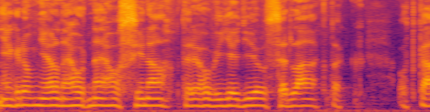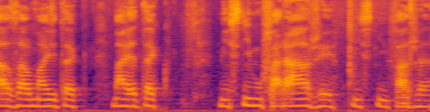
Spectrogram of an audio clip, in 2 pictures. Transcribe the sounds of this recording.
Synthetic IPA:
ɲɛɡdo̞mɲɛlnɛɦodnɛːɦo̞sɪnakt̪ɛɾɛːɦo̞vɪɟɛɟɪlsɛdlaːkt̪ak | ʔot̪kaːzalmajɪt̪ɛk | majɛt̪ɛk | miːst̪ɲiːmufa̰ɾaːrɪmiːst̪ɲiːfa̰r̝ɛ

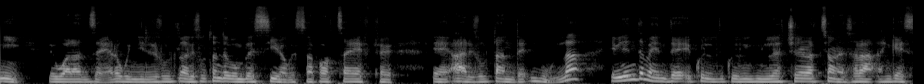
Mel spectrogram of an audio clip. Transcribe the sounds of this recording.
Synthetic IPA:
ni | uɡwaːlad̪zːɛːɾokwind̪ilsularizult̪ant̪̬ekomplesːiːvakwest̪afɔrt̪saɛfːearːisult̪ant̪enulːa | evid̪ent̪ement̪̬ekwekeat͡ʃːeleɾat̪sːjɔːnesaɾaʔaŋk̟esː

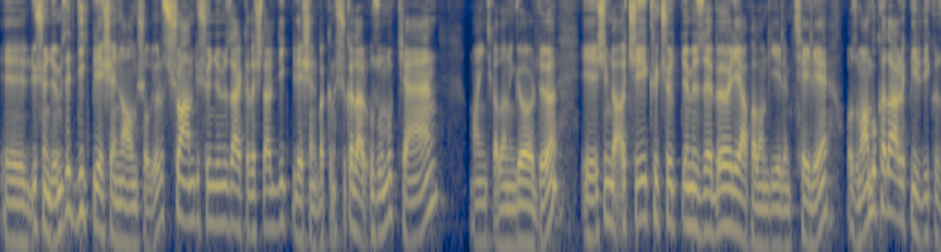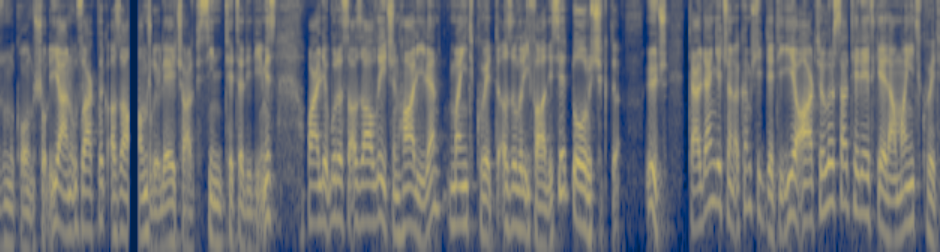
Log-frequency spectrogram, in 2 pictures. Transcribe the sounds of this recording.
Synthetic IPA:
d̪yʃynd̪yːmyzd̪ɛd̪ic̚bilʲe̞ʃenʲalˠmɯʃo̞lˠujo̞ɾuz̥ʃuand̪yʃynd̪yːmyzd̪ɛaɾkʰad̪aʃlˠaɾd̪ic̚bilʲe̞ʃenibakʰɯnʃukʰad̪aɾṵzunlˠuk̚cʰæn | majit̪ʰi̥kalˠanɯnɟøɾd̪yːʃimd̪ḭʔa̰t͡ʃʰɯjɯcʰøt͡ʃʰylʲt̪̚lʲyːmyzd̪ɛbø̞jlʲɛjapʰalˠɯmd̪ije̞lʲimt̪ʰe̞lʲio̞zamanbukʰad̪aɾlˠɯk̚biɾd̪ikuzunlˠukʰo̞̰lˠmuʃo̞lˠṵj̰jaːniuzaklˠɯkʰa̰zalˠmɯʃlˠujlʲˠaɛt͡ʃʰa̰ɾpʰɯ̥sint̪ʰet̪ʰad̪e̞d̪ḭːmiz̥oalʲd̪ɛbuɾasɯazalˠd̪ɯːit͡ʃʰinɦaːlʲiːlʲɛmanit̪ʰi̥kʰːuvɛt̪lʲːiʔazɯlˠɯɾifaːd̪e̞sid̪̥o̞ːɾut͡ʃʰɯ̥kt̪ʰɯ̰ | yt͡ʃt̪ʰælʲd̪ænɟe̞t͡ʃʰænakʰɯmʃid̪ːe̞t̪ʰiijɛʔaɾt̪ʰɯɾɯlˠɯɾsat̪ʰelʲiɛt̪cʰie̞d̪ænmanɲit̪ʰi̥kʰːuvet̪ʰi

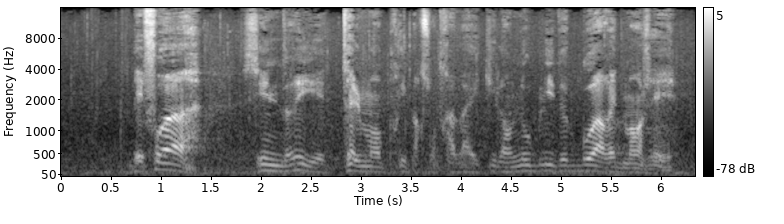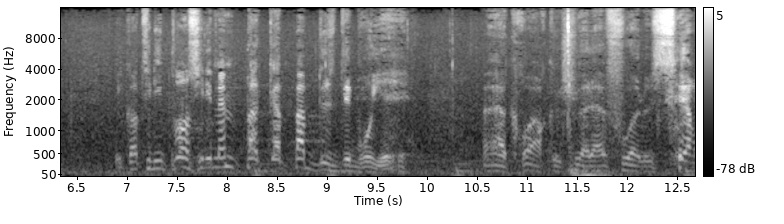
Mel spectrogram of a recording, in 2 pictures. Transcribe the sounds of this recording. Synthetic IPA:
d̪efwa | sind̪ʁiɛt̪ɛlmɑ̃pχipa̰ʁsɔ̃t̪χava̰jkilɑ̃nublid̪əbwaʁed̪əmɑ̃ʒḛ | ekɑ̃t̪ilipɑ̃silɛmɛmpakapabləd̪əsəd̪ebʁuje | aːkχwaʁkəəsɥialafwaləsɛ

